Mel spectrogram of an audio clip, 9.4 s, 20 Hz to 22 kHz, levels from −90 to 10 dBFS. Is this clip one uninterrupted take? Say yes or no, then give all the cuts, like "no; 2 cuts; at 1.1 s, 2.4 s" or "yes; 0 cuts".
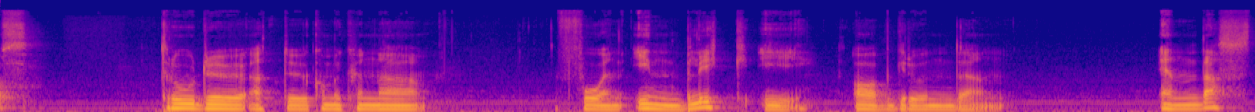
yes; 0 cuts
